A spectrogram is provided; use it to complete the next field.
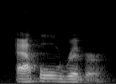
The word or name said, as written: Apple River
